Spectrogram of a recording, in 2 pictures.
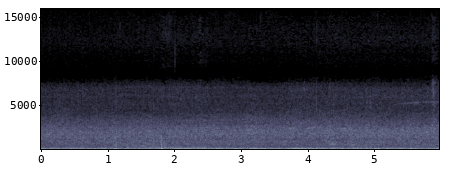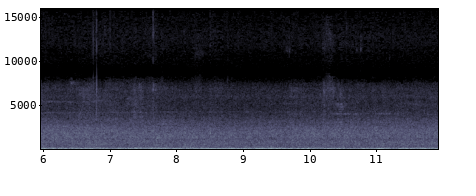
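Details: Low, constant rumbling background noise like distant traffic continues throughout, with no distinct animal sound.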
